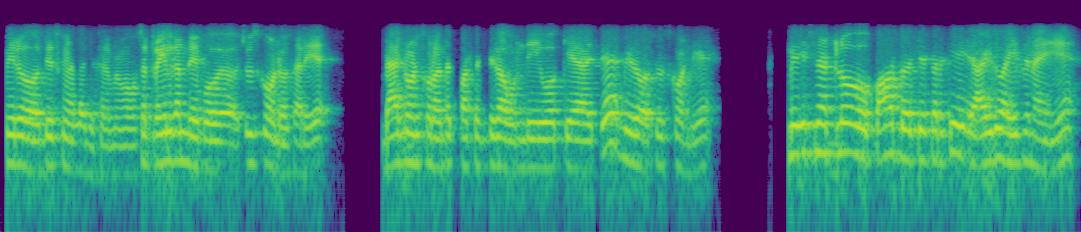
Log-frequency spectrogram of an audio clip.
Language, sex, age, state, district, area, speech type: Telugu, male, 18-30, Andhra Pradesh, Chittoor, urban, conversation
